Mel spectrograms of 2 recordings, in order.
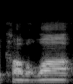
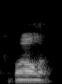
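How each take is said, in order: First: Kabbalah said kah-bah-LAH; Kabbalah, final stress. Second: Kabbalah said kuh-BAH-luh; Kabbalah, middle stress. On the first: Speaker offering listeners one pronunciation, Kabbalah stressed at the end. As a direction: put the stress on the last syllable of Kabbalah. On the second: Speaker offering listeners another pronunciation, Kabbalah stressed in the middle. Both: Shown as a demonstration. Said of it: "whichever way you like to sp-, pronounce it".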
